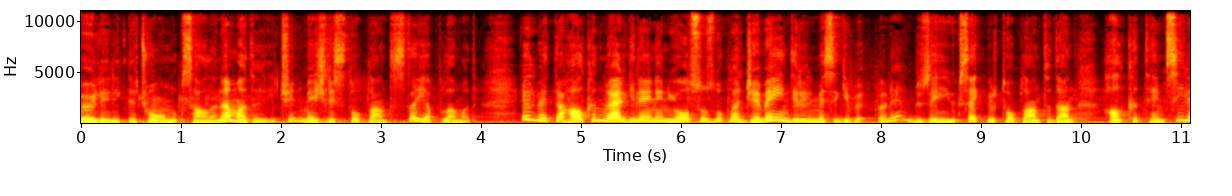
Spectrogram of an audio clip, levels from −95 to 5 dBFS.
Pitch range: 160-215 Hz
